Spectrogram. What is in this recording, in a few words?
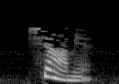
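"下面", Mandarin Chinese; hsk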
